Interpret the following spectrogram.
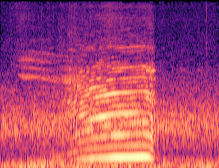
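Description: A cow mooing once: a single call that rises in pitch, holds steady for about a second, and stops abruptly.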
